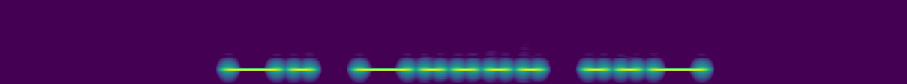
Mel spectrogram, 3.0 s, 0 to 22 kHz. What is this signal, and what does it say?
Morse code, heard as a keyed tone, about 22 wpm, 700 Hz. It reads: N6U
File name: practice / 22wpm / Three Letter-Number Combinations - 22wpm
